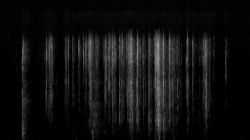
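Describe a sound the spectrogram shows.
A plastic wrapper crinkles as it is torn open and handled.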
